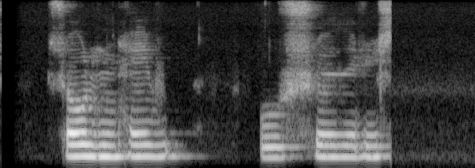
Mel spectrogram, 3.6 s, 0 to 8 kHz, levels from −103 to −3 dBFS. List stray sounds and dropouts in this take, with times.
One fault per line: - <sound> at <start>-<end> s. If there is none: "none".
none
